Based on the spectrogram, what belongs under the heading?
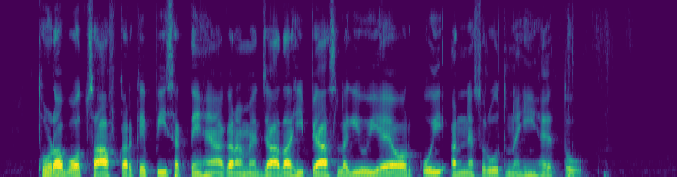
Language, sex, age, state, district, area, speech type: Hindi, male, 18-30, Rajasthan, Bharatpur, urban, spontaneous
